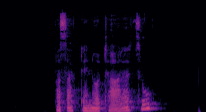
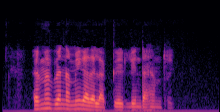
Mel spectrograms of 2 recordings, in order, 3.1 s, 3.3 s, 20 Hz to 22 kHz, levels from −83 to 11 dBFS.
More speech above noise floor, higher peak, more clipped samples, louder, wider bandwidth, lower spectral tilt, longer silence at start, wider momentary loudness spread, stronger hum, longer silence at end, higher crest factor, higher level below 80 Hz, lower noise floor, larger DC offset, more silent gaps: first, 39 dB vs 28 dB; second, -20 dBFS vs -4 dBFS; neither; second, -38 LUFS vs -21 LUFS; first, 15 kHz vs 11 kHz; second, -5 dB/octave vs -7 dB/octave; first, 0.85 s vs 0.25 s; second, 7 LU vs 16 LU; neither; about the same, 0.7 s vs 0.7 s; about the same, 20 dB vs 20 dB; second, -58 dBFS vs -46 dBFS; first, -77 dBFS vs -49 dBFS; neither; neither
